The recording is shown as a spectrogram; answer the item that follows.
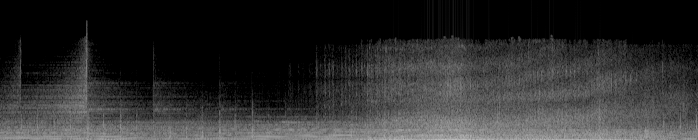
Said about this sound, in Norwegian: Og litt over klokka åtte kjører de seks pansra bilene ut av leiren. De kjører inn til Almar for å plukke opp en syvende bil med distriktsguvernøren i Faryab-provinsen.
